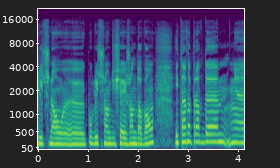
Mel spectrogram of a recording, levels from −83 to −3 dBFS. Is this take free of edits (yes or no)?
no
